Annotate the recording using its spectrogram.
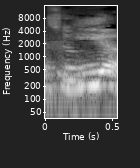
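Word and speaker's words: Soegija: Iya, Sugija ya, Sugio tapi bacanya betul. Bacanya Sugio ya.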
